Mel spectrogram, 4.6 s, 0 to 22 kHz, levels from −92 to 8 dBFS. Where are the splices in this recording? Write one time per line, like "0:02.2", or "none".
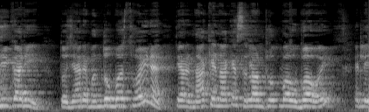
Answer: none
